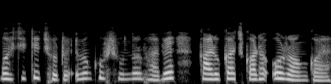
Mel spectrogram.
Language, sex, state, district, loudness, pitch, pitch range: Bengali, female, Jharkhand, Jamtara, -18 LUFS, 255 Hz, 230-275 Hz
